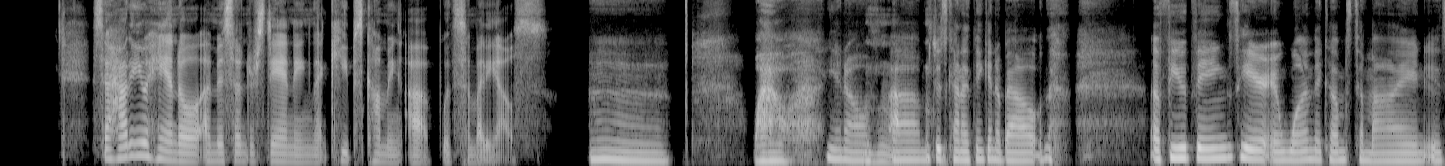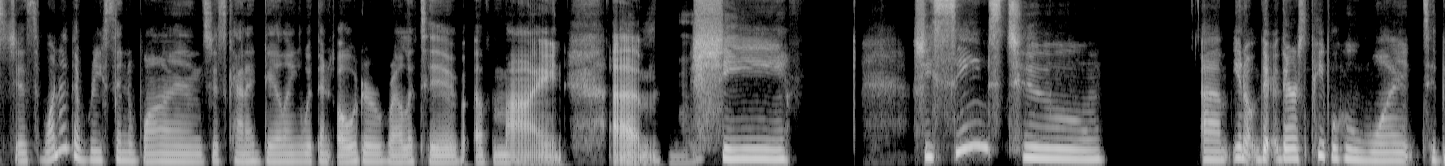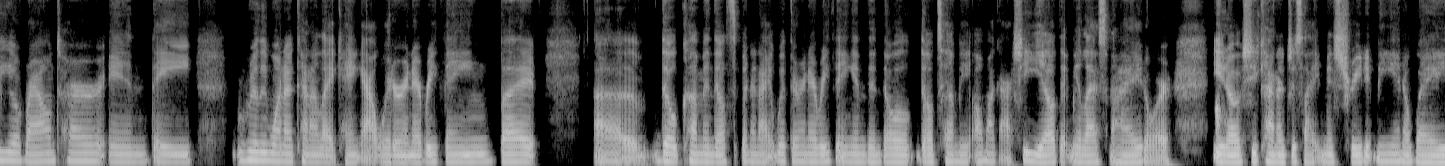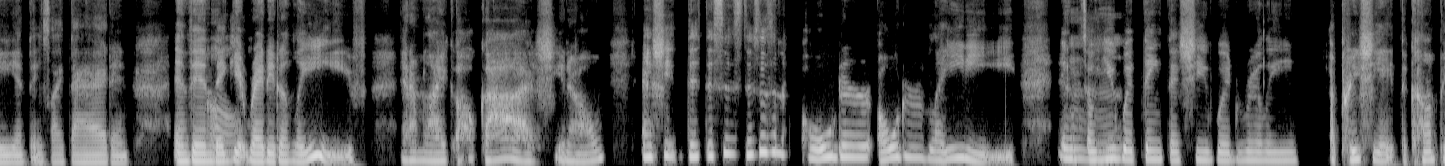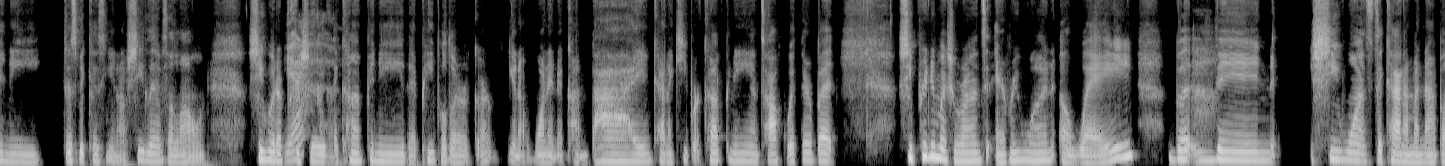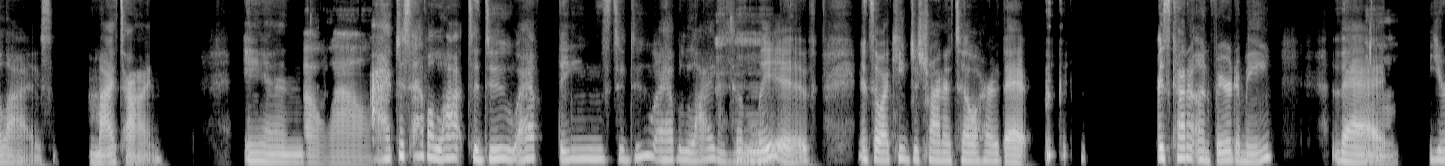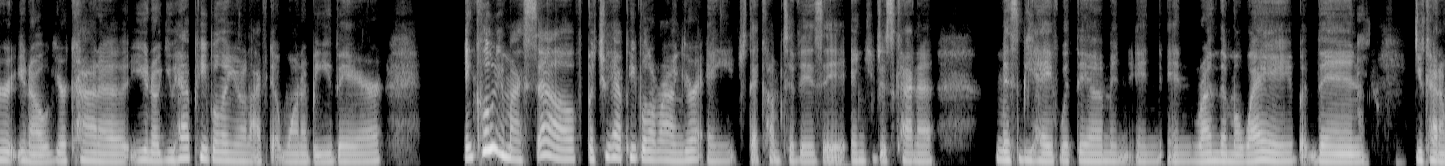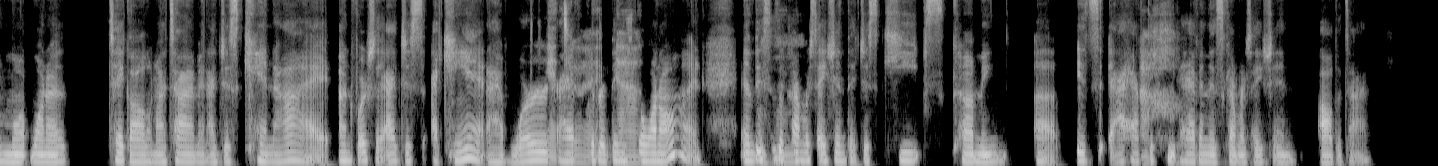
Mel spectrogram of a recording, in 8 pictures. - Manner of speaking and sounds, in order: drawn out: "Mm"; tsk; chuckle; tapping; stressed: "by"; gasp; stressed: "my"; throat clearing; other background noise; scoff
- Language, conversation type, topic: English, unstructured, How can I handle a recurring misunderstanding with someone close?
- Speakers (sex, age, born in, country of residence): female, 35-39, United States, United States; female, 50-54, United States, United States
